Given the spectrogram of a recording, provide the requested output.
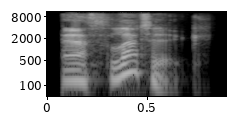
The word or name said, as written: athletic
